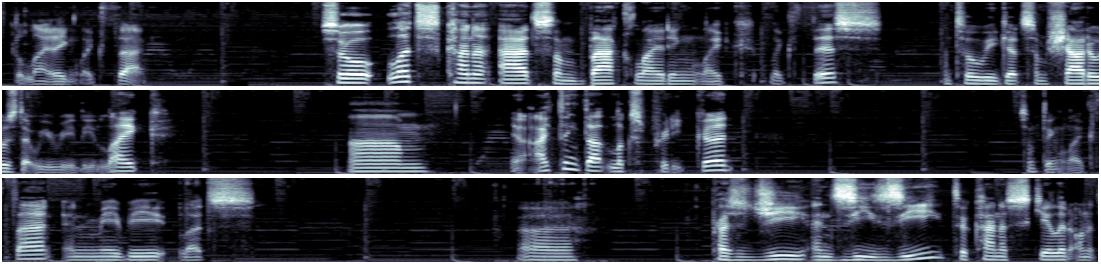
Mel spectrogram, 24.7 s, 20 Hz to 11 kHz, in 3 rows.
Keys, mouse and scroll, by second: 0.6 KP_0, 1.0 middle click, 1.7 KP_1, 2.2 middle click, 3.2 r, 6.9-7.6 middle drag, 7.6 KP_1, 8.2 r, 9.4 click, 9.8 middle click, 10.3 scroll up 1, 10.9 scroll up 1, 11.2 middle click, 12.3 click, 12.8 click, 13.8 KP_1, 14.7 r, 15.4 click, 15.7 middle click, 16.2 click, 16.8 KP_1, 17.6 g, 19.5 z, 20.3 g, 21.9 g.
